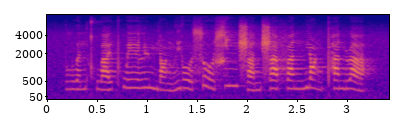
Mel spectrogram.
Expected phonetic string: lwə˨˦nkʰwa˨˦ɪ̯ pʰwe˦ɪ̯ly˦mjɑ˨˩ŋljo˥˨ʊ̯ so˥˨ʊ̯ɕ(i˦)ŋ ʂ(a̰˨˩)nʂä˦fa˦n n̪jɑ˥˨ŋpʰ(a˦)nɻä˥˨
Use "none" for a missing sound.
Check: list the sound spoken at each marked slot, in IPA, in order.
i˦, a˨˦, a˦

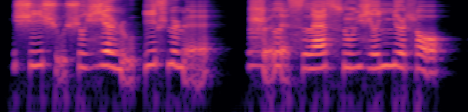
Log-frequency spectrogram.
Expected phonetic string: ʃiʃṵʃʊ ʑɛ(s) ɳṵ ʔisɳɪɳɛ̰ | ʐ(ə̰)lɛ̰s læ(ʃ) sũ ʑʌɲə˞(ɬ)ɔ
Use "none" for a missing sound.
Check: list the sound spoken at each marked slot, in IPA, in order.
none, ə̰, none, ɬ

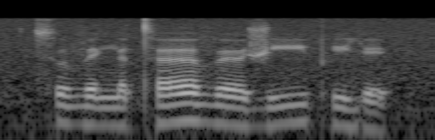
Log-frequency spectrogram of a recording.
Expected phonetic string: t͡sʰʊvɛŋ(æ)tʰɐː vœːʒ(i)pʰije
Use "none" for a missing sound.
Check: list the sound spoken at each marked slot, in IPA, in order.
ɐ, iː

